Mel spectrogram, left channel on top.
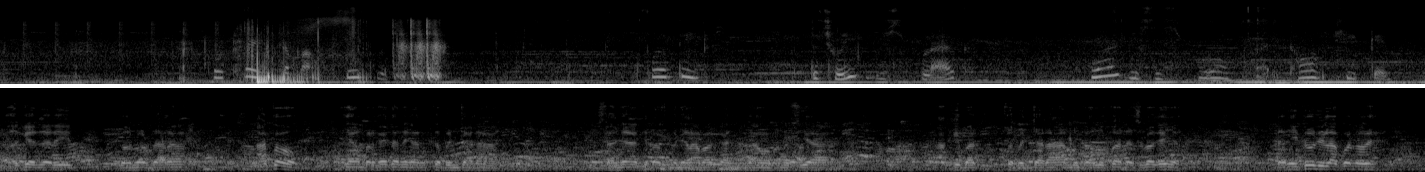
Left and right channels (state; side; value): different; both; correlation 0.00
